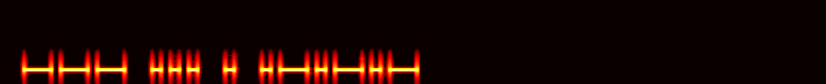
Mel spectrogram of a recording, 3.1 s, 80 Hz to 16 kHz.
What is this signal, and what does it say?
Morse code, heard as a keyed tone, about 34 wpm, 700 Hz. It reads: OSE.
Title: Sentences from Top 1200 Words 35wpm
